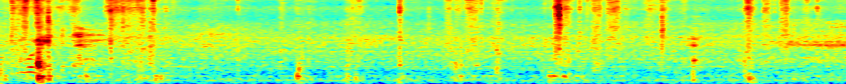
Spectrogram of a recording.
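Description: A handful of light, irregularly spaced knocks and taps as a white picture frame is handled and set upright on a newspaper-covered table.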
